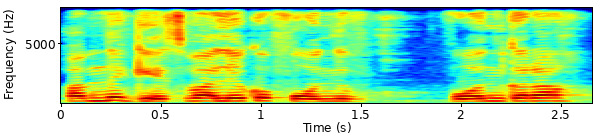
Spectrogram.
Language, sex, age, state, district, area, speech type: Urdu, male, 18-30, Delhi, East Delhi, urban, spontaneous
